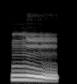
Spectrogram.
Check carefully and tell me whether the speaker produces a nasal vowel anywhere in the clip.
yes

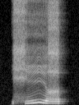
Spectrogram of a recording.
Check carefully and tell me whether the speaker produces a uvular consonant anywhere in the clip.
yes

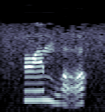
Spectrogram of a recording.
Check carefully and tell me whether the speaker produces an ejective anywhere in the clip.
no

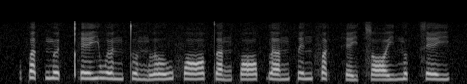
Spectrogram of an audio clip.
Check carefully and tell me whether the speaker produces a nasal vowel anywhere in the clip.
no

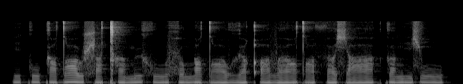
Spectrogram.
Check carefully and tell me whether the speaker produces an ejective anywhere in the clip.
yes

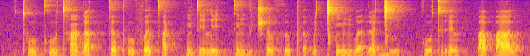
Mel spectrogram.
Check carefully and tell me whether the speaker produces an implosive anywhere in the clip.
yes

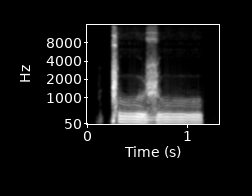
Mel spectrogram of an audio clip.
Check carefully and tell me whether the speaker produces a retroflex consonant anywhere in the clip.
yes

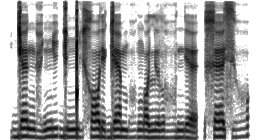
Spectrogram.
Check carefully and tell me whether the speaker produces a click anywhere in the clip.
yes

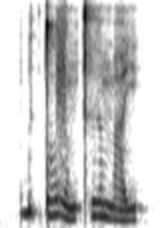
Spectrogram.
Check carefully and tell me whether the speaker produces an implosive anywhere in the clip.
yes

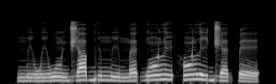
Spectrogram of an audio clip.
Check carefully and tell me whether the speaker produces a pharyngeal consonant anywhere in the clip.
no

